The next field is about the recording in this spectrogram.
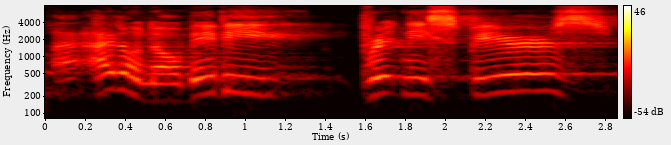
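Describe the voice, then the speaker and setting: A man's voice: high voice, takes it slowly, bright, forceful tone, full character voice. A man playing a nervous, tactful studio hand, hesitant and placating, in a comedy sketch. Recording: reverberant hall sound.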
